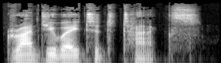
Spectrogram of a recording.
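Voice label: "graduated tax", English, British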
